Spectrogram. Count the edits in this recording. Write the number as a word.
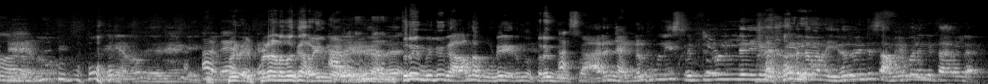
zero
